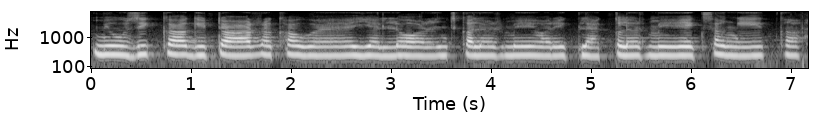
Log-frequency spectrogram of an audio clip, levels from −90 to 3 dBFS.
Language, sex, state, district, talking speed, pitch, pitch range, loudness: Hindi, female, Chandigarh, Chandigarh, 160 wpm, 245 Hz, 245-255 Hz, -15 LUFS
